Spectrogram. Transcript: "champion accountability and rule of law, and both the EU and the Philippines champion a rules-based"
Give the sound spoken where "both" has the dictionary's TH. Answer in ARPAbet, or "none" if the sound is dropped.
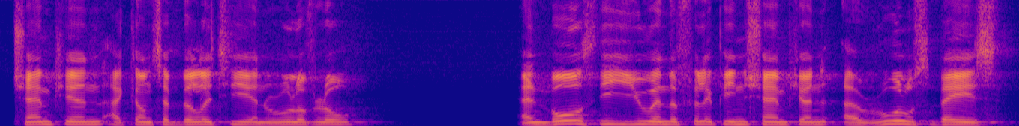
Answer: TH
